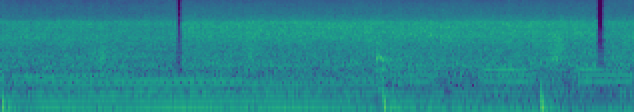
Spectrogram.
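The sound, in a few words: tomatoes sizzling and being stirred in pot for sinigang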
